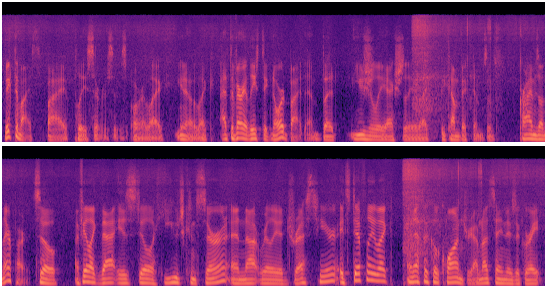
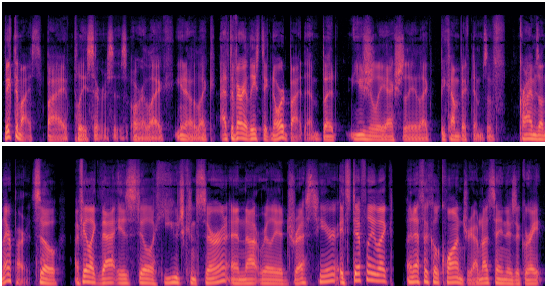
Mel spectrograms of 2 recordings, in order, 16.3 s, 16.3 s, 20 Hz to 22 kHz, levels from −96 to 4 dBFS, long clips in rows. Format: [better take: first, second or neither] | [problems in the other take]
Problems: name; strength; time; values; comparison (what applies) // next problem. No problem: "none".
second | hiss; loud; throughout; 9 dB below the speech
